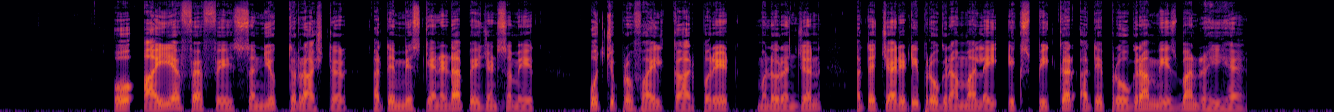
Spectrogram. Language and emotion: Punjabi, neutral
